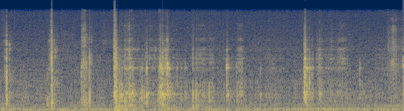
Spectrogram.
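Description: Irregular sharp knocks and clicks close to a small quadcopter's onboard camera microphone, over a steady low rumble, as the upturned quadcopter is reached for by hand; the loudest knock comes about a second in.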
